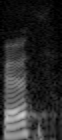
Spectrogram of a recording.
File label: "FIFTH", Dealer's Speech; PowerPOKER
